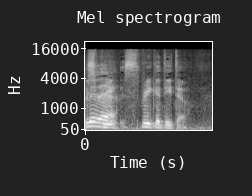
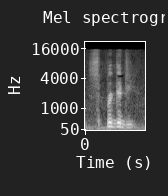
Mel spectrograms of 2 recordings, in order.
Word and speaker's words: Sprigatito: Sprigatito. – Okay. Sprigatito. Sprigatito. – Yeah, it's like Sprite. – Gatito. – Sprigatito. There you go. Sprigatito.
